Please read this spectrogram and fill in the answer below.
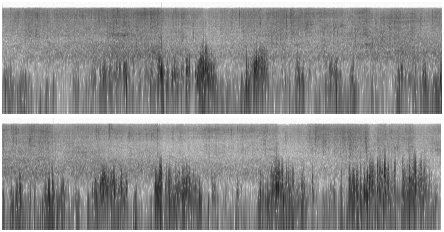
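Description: Wind buffeting the microphone in rapid, irregular gusts.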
